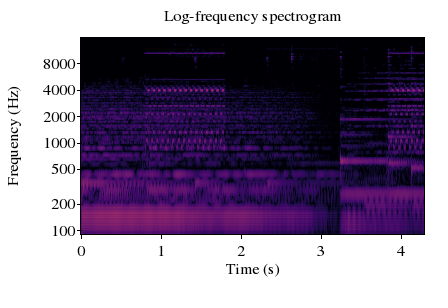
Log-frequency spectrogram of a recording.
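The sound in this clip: A telephone ringing in a tense medical drama scene: a faint, steady electronic ringtone of sustained tones that drops briefly, then jumps to a different pitch pattern.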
